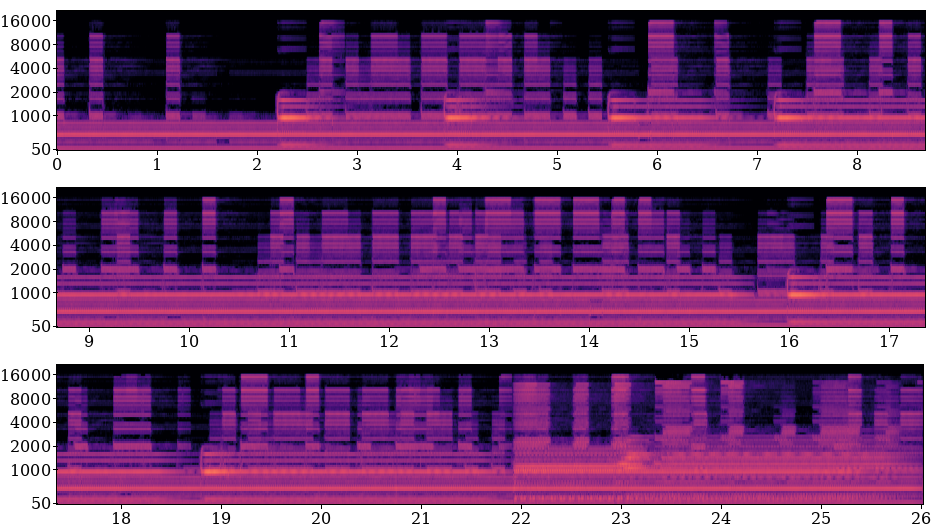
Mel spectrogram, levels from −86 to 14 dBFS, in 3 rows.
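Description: A recording of sounds with a stream segment skipped at 21.93 to 21.97 s: a brief blip, then the sound jumps ahead. Unlike a buffer dropout, it doesn't pause and resume. A stretch of material is simply gone, likely because one stream segment failed to load.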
